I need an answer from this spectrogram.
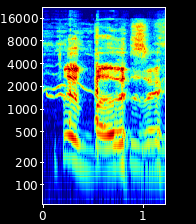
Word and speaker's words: Bowser: too slow Bozer what my logic if I may defend myself here is that b w is bow yeah so I was like okay so his name is Bozer but I guess it's also like take a bow yeah yeah it's kind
